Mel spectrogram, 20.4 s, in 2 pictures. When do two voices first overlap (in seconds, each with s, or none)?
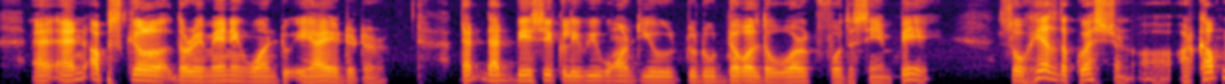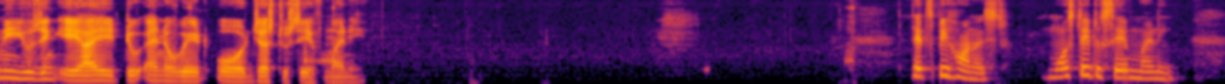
none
